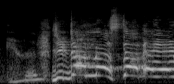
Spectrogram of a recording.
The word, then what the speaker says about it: Aaron: first time I said a Aon because it's pronounced Aaron you done messed up a Aon oh a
